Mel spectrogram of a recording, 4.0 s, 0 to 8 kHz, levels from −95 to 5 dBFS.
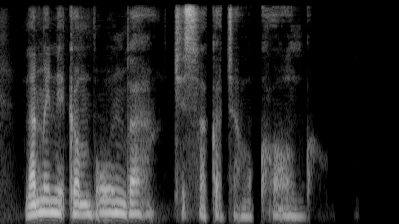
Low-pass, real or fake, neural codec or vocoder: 7.2 kHz; fake; codec, 16 kHz, 1 kbps, FunCodec, trained on LibriTTS, 50 frames a second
